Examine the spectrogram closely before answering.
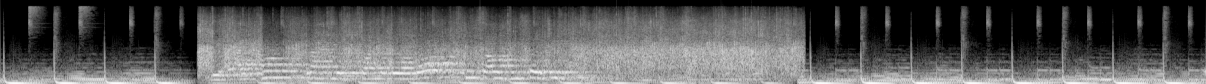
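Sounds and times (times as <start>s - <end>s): background music with bass beat: 0.0s - 2.0s, 5.8s - 12.0s
audience applause: 2.0s - 8.1s.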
